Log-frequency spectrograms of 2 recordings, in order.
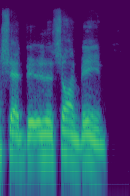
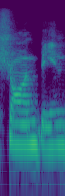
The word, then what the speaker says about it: Sean Bean: Does it upset you as much as it upsets me that Sean Bean doesn't rhyme because of how it's spelled? – Sean Bean?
